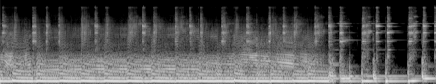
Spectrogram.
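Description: Devotional bhajan music: a long held sung note over a hand drum and small brass hand cymbals (manjira) keeping a steady beat. The held note breaks off a little over three seconds in, leaving the drum and cymbal strokes.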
